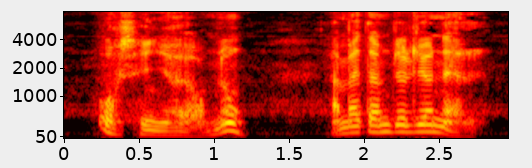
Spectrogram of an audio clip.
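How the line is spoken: Soft whistle. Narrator (French): Dubert siffla doucement

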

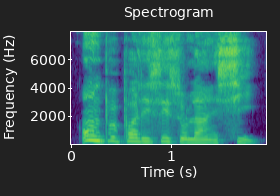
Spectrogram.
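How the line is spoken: Exclamation. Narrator (French): s'écria-t-il enfin

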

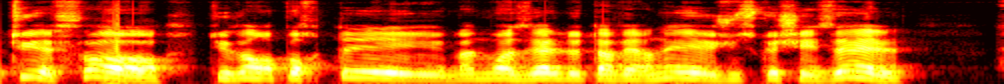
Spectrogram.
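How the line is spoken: Shouted. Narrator (French): cria-t-il

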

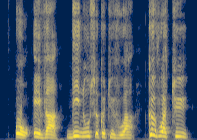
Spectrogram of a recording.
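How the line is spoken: Father exclaiming. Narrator (French): s'écria son père

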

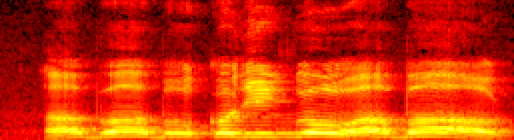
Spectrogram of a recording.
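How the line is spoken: Thunderous shout. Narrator (French): crie-t-il d'une voix de tonnerre

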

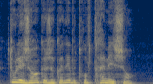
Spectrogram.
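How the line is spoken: Old woman exclaiming. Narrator (French): s'écria la vieille dame

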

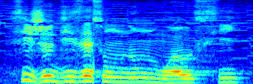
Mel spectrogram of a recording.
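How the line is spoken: Defensive stammering. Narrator (French): Reine balbutia, se défendant mal

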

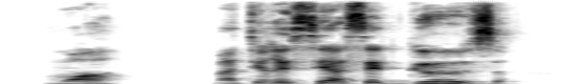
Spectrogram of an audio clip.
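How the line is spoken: Grumbling old sailor. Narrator (French): grommela le loup de mer

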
